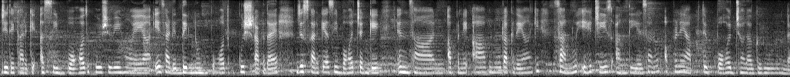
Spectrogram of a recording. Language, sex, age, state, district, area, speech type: Punjabi, female, 18-30, Punjab, Jalandhar, urban, spontaneous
